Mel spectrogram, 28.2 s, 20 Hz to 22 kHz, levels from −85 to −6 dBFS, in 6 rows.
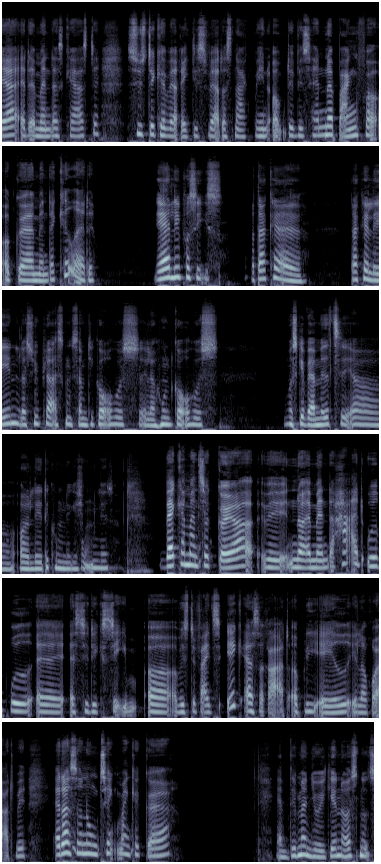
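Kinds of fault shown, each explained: Damaged data in a compressed stream: corrupted bytes in the coded speech made the decoder misread those frames and hunt for the next valid frame header. Just after "at lette", from 15.10 to 15.15 s, the sound breaks into a brief glitch.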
